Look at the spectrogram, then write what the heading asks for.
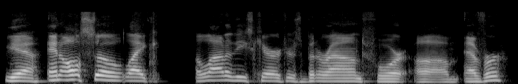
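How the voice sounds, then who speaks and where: A man with a slightly high-set voice talks casually as a podcast co-host. He is blunt and swears easily, and the recording is dry and close. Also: steady tone, moderate pace, clean tone, no room sound. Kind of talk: casual chat.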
